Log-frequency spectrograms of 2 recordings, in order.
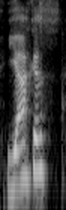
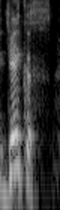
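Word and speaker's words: Jacas: the way you pronounce Yakas. Yeah. Yeah, because if you look at it and you don't know, you'll say Jacobs.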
